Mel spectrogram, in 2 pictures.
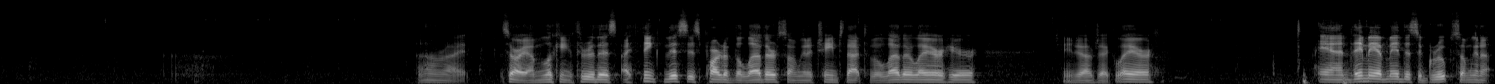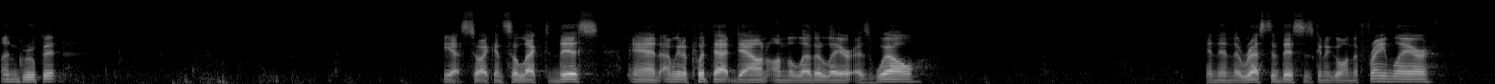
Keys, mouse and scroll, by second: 1.0 right click, 1.4-2.1 scroll, 2.2 click, 2.7 click, 3.5 click, 3.5-4.1 scroll, 4.4 scroll down 2, 4.7 Escape, 4.9 Escape, 5.3 middle click, 6.6 middle click, 6.6 click, 7.1 click, 8.6 right click, 10.7 click, 11.3 middle click, 11.3 middle click, 12.2 click, 13.6-16.1 typing, 18.4 click, 19.0 click, 19.7 middle click, 19.8 middle click, 19.9 middle click, 22.7 right click, 25.7 click, 26.6 click, 26.9 middle click, 28.2 click, 29.3 right click.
